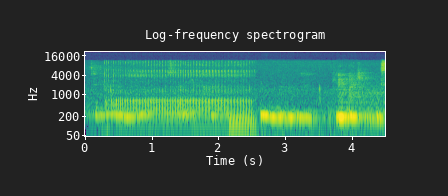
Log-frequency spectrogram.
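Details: Sleeping pug snoring: a long, low, buzzing snore, then shorter rattling snorts, loud snoring in a small flat-faced dog.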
